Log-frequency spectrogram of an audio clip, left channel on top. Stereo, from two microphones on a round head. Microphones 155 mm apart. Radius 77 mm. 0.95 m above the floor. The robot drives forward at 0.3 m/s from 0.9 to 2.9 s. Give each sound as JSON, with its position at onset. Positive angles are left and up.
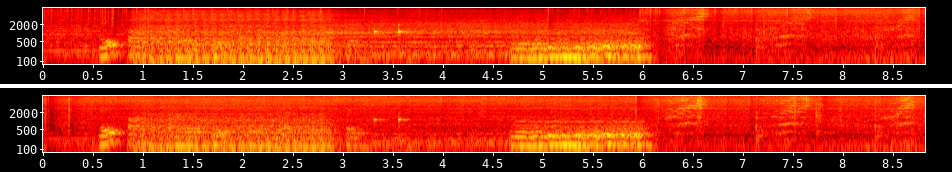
{"t": 0.5, "sound": "a man speaking", "side_deg": -80, "distance_m": 5.5}
{"t": 3.3, "sound": "knocking", "side_deg": 45, "distance_m": 0.9}
{"t": 4.7, "sound": "laughter", "side_deg": -50, "distance_m": 2.5}
{"t": 6.1, "sound": "cutlery clinking", "side_deg": -75, "distance_m": 3.0}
